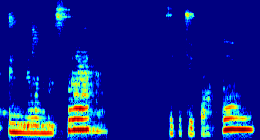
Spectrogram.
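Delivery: calm guiding voice with long pauses for breath; guided body scan meditation. Acted. Teacher bringing awareness to the toes and heels, guided meditation.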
